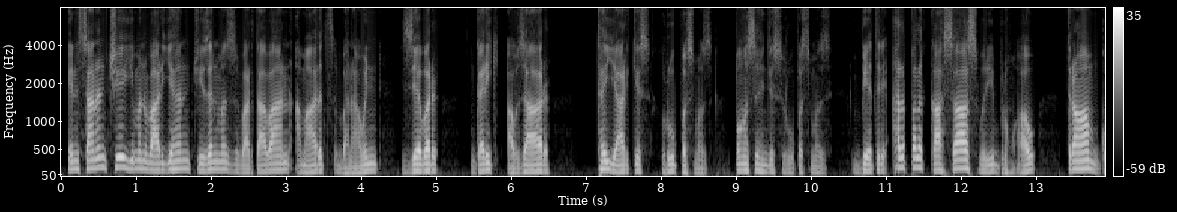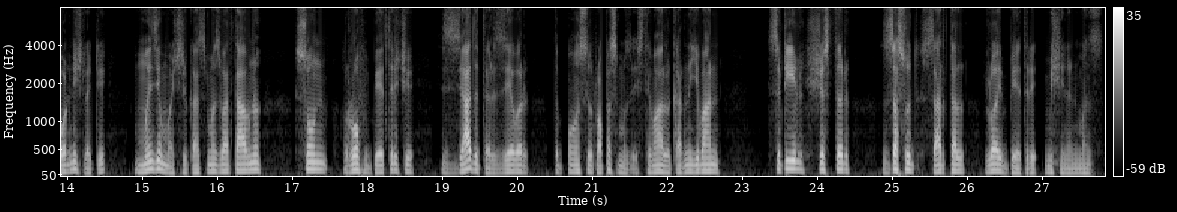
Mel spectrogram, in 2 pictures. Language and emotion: Kashmiri, neutral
